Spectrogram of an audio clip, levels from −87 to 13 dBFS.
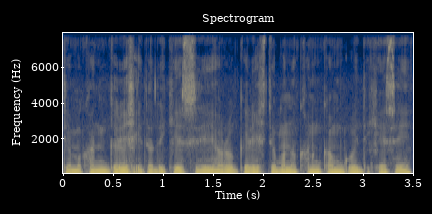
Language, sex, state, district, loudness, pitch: Nagamese, male, Nagaland, Kohima, -15 LUFS, 90 Hz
